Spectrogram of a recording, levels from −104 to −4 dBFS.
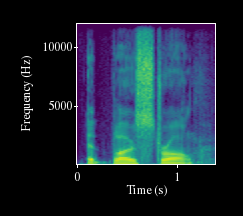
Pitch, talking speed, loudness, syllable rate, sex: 110 Hz, 130 wpm, -16 LUFS, 2.7 syllables/s, male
